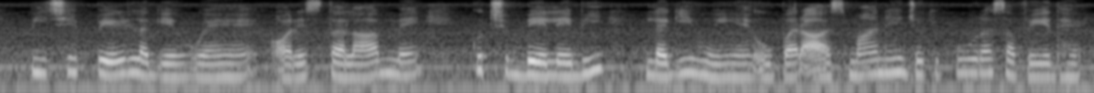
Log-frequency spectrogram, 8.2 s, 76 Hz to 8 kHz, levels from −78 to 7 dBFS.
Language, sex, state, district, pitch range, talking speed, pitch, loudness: Hindi, female, Jharkhand, Sahebganj, 170-205 Hz, 160 wpm, 185 Hz, -18 LUFS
